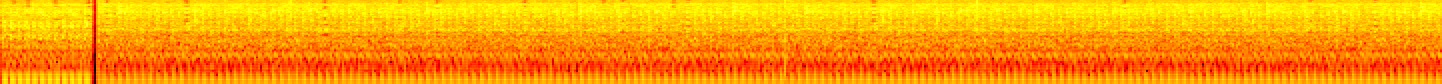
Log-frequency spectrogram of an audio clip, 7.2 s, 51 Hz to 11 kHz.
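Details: BMW N47 diesel after timing chain replacement: steady, even idle with a smooth low rumble and regular firing pulses, no rattle or slap on top; healthy, confirmed good on PicoScope cam/crank correlation.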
